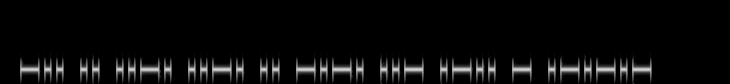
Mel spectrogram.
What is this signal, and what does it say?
Morse code, heard as a keyed tone, about 21 wpm, 700 Hz. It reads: DIFFICULT.
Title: Sentences from Top 1000 Words - Review Part 2 - 20wpm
